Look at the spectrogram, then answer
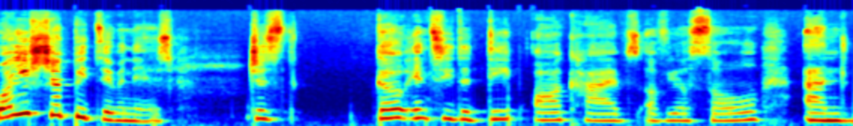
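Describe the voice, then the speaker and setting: A woman's somewhat breathy, dark, mellow voice at a medium pitch, with ordinary pitch variation and a fairly slow pace. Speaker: podcast co-host. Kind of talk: casual chat. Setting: video call.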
